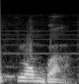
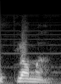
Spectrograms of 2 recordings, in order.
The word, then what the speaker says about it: plumber: Don't say plumber say plumber because that b should not be pronounced.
